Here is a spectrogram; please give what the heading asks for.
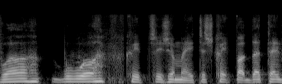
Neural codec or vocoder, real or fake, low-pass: codec, 16 kHz in and 24 kHz out, 0.8 kbps, FocalCodec, streaming, 65536 codes; fake; 10.8 kHz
